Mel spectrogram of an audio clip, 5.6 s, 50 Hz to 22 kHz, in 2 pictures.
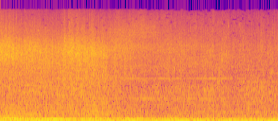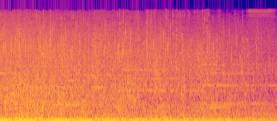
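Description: A loud explosion in the video game 007 Quantum of Solace bursts at the start, then a long rumbling, debris-like roar slowly fades away.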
